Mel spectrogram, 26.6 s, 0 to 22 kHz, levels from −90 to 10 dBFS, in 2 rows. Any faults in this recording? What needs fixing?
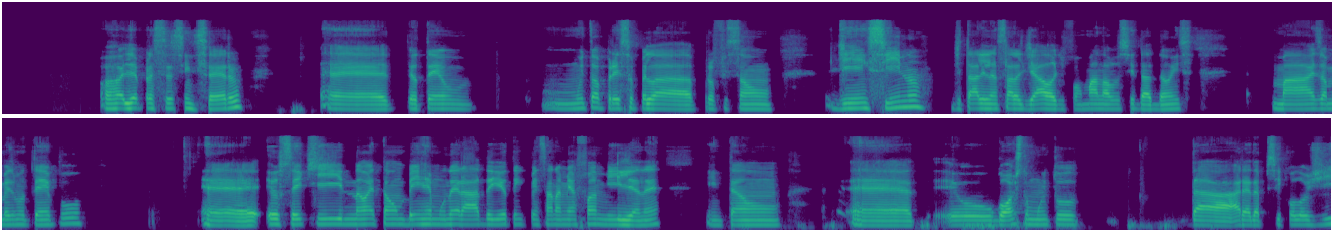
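Gain pumping runs throughout the speech: the gain ducks under every loud syllable, swinging by roughly 5 dB, which squashes the dynamics. The likely cause is input gain set too high, with a fast limiter or compressor clamping it down. Lower the microphone gain and slow or relax the limiter so it no longer rides every peak.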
